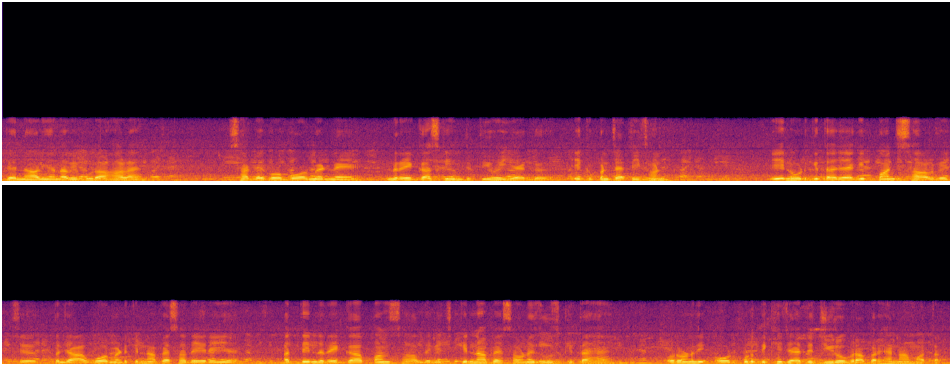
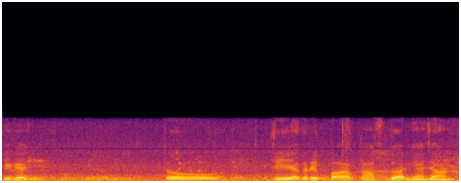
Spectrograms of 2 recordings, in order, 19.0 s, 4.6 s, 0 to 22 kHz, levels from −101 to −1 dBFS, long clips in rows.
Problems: constant background noise, background conversations at intervals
